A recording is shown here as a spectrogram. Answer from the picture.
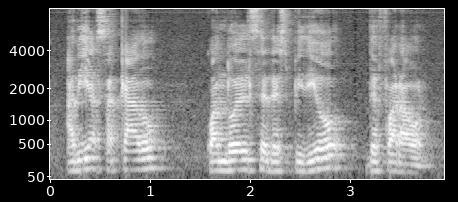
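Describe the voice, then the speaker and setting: A man talks at a very slow pace. Noticeable background noise and audible room echo fill the recording. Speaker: religious teacher. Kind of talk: sermon.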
